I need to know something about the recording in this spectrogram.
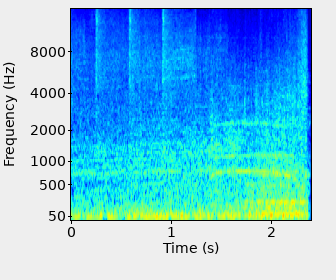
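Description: Loud dramatic trailer music mixed with the low rumble of a semi-truck on an ice road, with a few sharp impact hits. It grows slightly louder toward the end.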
